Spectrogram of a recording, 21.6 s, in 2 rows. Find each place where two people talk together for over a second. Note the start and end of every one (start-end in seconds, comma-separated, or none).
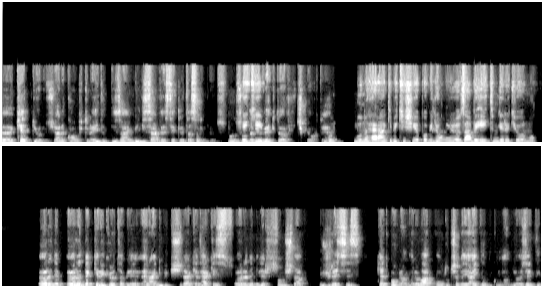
none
